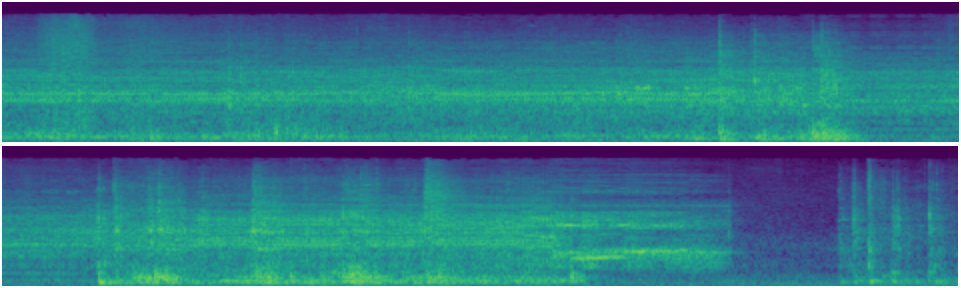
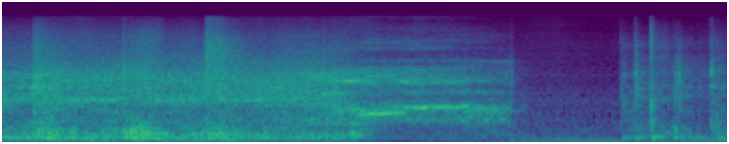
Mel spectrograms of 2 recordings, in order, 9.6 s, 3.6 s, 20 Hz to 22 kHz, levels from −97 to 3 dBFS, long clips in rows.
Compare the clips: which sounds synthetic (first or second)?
second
